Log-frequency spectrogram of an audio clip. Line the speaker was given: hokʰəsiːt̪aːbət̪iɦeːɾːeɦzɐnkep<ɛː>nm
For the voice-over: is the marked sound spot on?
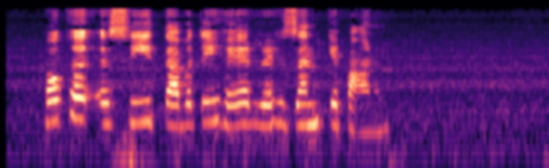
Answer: no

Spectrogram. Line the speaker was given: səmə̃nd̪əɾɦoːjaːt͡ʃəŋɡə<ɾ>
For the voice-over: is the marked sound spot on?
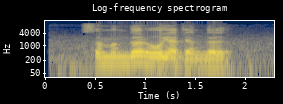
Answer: no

